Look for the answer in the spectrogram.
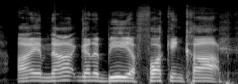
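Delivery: put-on Boston accent. Quoting the line the speaker wanted to hear: Matt Damon Boston accent. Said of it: "glad that you guys are picking up the slack".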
